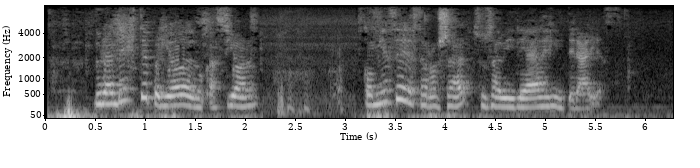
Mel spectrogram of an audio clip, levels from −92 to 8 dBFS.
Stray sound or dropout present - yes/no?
yes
